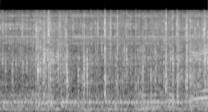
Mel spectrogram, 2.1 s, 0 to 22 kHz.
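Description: Osterizer 10-speed blender motor running on its low chop setting, with ice cubes and frozen fruit rattling irregularly against the blades and jar.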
